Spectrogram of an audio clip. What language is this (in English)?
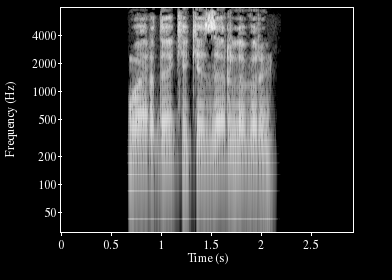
Kurdish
